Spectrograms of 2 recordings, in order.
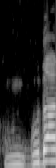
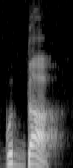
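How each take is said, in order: First: The middle d sound is short and single. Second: The middle d sound is held and doubled. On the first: The speaker calls it wrong. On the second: The speaker calls it right.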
